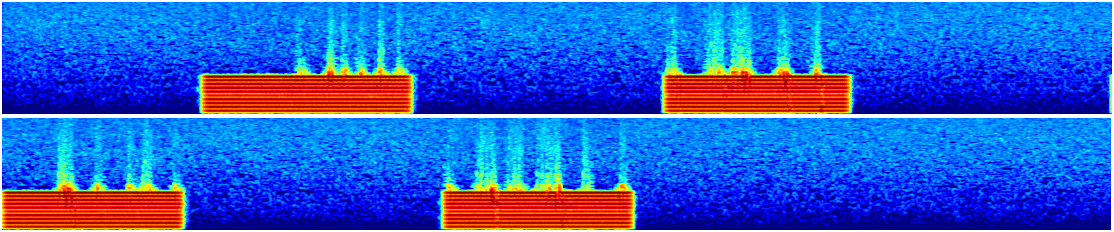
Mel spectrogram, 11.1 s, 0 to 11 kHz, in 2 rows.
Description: Ship horn signal, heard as a ship's horn, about 110 Hz. 4 short. At sea: a pilot vessel's identity signal in fog.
